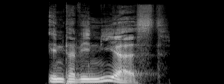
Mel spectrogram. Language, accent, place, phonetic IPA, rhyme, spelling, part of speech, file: German, Germany, Berlin, [ɪntɐveˈniːɐ̯st], -iːɐ̯st, intervenierst, verb, De-intervenierst.ogg
- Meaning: second-person singular present of intervenieren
